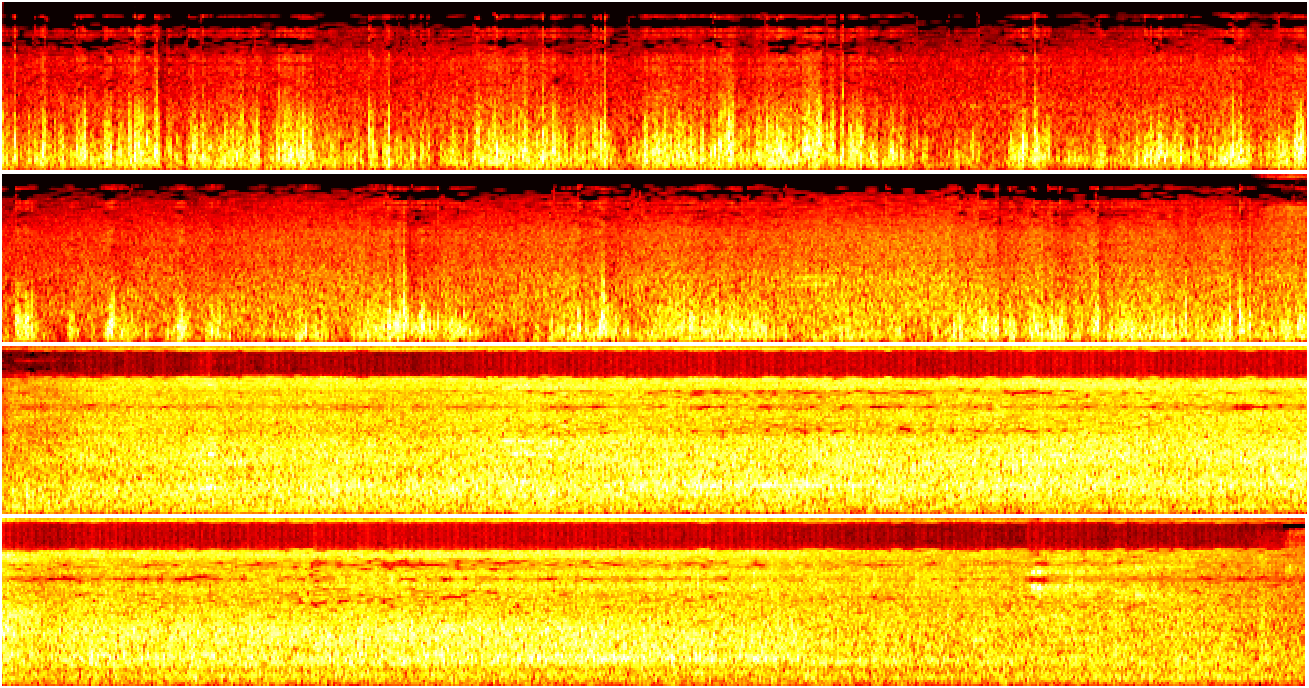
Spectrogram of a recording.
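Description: Wind buffeting the microphone in uneven gusts. About halfway through, it gives way to a steadier, even rush of outdoor noise.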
